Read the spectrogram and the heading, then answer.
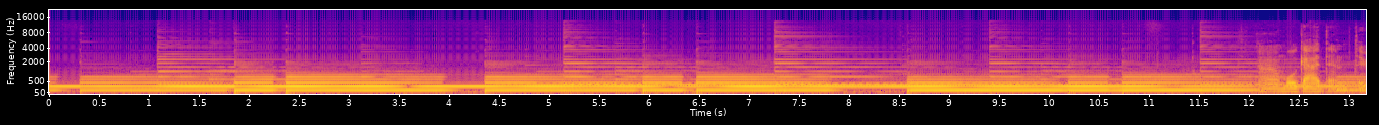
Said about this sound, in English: And she had just purchased the singing bowls, which you play, each bowl has a different key to it. And so what I do is I'll match the key of my guitar to whichever bowl she's playing.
